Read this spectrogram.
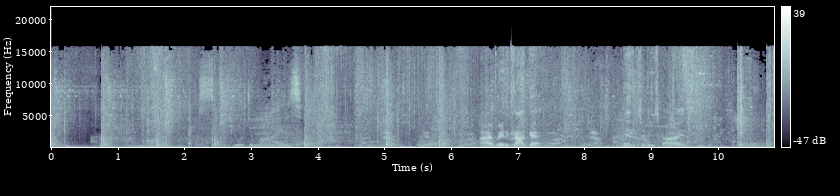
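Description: Gunshots and game effects crackle and thump.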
